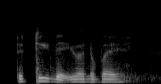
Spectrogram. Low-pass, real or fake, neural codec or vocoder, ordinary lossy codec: 7.2 kHz; fake; codec, 16 kHz, 4.8 kbps, FACodec; MP3, 24 kbps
